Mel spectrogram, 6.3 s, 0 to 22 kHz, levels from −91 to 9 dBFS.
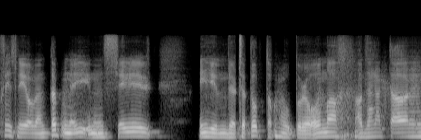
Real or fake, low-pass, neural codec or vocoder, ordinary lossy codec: fake; none; codec, 16 kHz, 0.5 kbps, X-Codec, HuBERT features, trained on general audio; none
